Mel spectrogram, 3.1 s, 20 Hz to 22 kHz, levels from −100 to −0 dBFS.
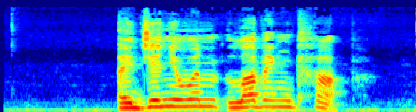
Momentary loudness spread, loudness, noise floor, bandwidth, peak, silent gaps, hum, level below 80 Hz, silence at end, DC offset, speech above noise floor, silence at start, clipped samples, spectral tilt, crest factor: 10 LU; -17 LUFS; -53 dBFS; 14.5 kHz; -2 dBFS; none; none; -54 dBFS; 0.6 s; under 0.1%; 37 dB; 0.9 s; under 0.1%; -4.5 dB/octave; 16 dB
